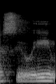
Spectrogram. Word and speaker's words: Usui: So what I'm hearing is that, you know, after this, I want to say popularization almost in the 1800s when Dr. Usui, am I saying that correctly? – Cool.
